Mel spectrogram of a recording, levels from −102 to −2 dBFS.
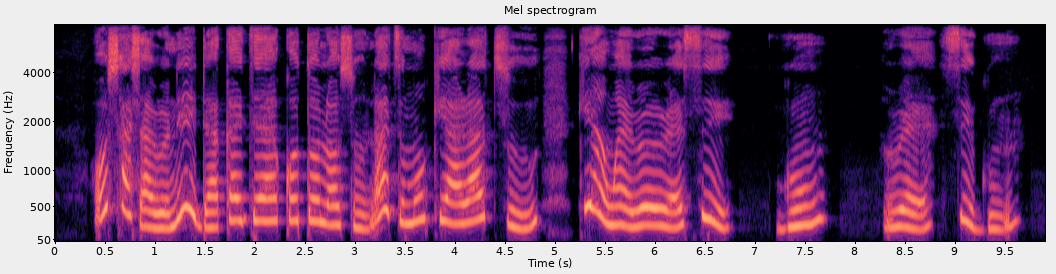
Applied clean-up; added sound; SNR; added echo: none; none; none; none.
